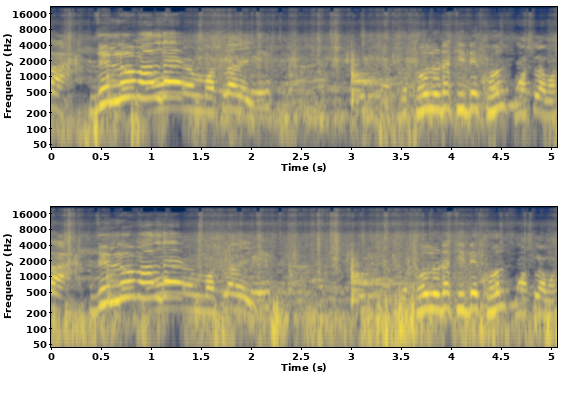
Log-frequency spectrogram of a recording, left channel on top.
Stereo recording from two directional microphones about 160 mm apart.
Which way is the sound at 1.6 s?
30° left (ahead or behind).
